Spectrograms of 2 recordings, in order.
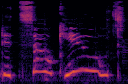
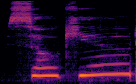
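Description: First: Very high, slow whisper; delighted whisper. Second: High, loud burst of delight; excited squeal. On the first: Vlogger admiring a zipper charm, high slow whisper. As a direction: drop to an awed whisper. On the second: Vlogger spotting a zipper charm, loud high squeal. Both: Real, not acted. Squeal then whisper repeat.

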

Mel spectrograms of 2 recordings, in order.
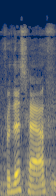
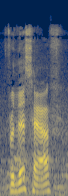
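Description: The two takes are said the same way.

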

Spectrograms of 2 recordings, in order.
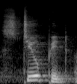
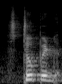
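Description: First: ಸ್ಟ್ಯೂಪಿಡ್ as "styoo-pid". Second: ಸ್ಟುಪಿಡ್ as "stoo-pid", no glide. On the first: Teacher gives second option ಸ್ಟ್ಯೂಪಿಡ್, gliding "styoo". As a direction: slip a y-glide into ಸ್ಟ್ಯೂಪಿಡ್. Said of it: "ಸ್ಟ್ಯೂಪಿಡ್ ಅಂತಲೂ ಹೇಳ್ಬೋದು". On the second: Teacher gives first option ಸ್ಟುಪಿಡ್, plain "stoo". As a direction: say ಸ್ಟುಪಿಡ್ without a y sound. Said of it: "ಸ್ಟುಪಿಡ್ ಅಂತಲೂ ಹೇಳ್ಬೋದು". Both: Shown as a demonstration.

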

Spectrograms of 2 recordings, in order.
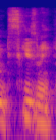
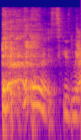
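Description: First: Muttered apology. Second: Said in the usual way. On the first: Real, not acted.

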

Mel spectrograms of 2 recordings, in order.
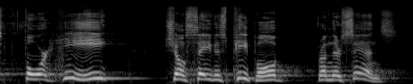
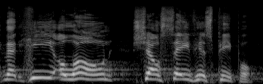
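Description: First: Slow, weighty reading with HE leaned on; deliberate scripture reading with emphatic "he"; stress on he. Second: Slow, leaning hard on "he alone"; preacher spelling out who saves; emphatic he alone. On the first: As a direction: linger on every word, press "he". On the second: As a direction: press "he" and stretch out "alone". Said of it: "It means that in the emphatic". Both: Shown as a demonstration.

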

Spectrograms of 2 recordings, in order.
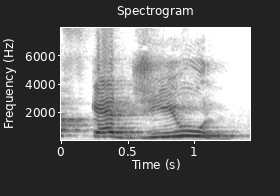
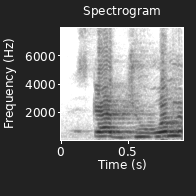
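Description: First: स्केड्यूल as slow "SKED-jool"; two beats in स्केड्यूल, long "jool"; American schedule. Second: स्केड्यूल as "SKED-ju-wal"; wrong schedule pronunciation. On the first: Teacher modelling American usage, स्केड्यूल as "SKED-jool". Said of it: "American वा". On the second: Teacher showing the mistake, स्केड्यूल as "sked-ju-wal". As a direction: add a "wal" beat to स्केड्यूल. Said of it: "स्केड्यूल नहीं". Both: Shown as a demonstration.

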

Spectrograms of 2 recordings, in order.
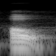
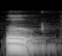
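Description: First: Oop pronounced "ope", with an "oh" vowel; rare reading. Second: Oop with a long "oo" and closing p; usual OOP reading. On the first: Teacher shows the less common reading, oop as "ope". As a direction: say oop like the end of hope. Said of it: "我们比较少会念成". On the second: Teacher reminds students how OOP is read, oop with "oo". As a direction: say oop as in loop, set apart by a pause. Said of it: "通常我们都念". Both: Shown as a demonstration.

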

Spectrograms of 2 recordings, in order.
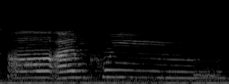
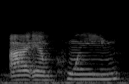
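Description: First: Slow, soft and higher, close to tears; emotional. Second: Said in the usual way. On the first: Real, not acted. Repeating her late aunt's book title, moved to tears. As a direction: let the words catch as grief rises. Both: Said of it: "Feel a little emotional".

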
